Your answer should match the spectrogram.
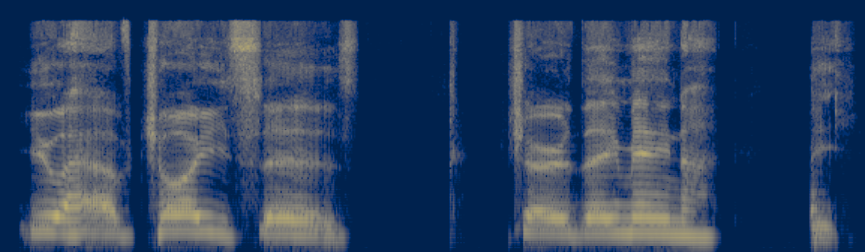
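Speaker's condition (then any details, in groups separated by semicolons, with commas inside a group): Parkinson's disease; young onset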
